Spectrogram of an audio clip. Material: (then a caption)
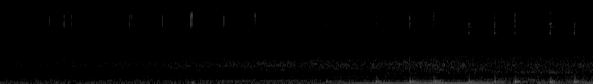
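Concrete. Long nails tap and scratch the outer wall and edge of a small, hollow grey concrete pen holder held on its side. About eighteen short, bright clicks come at an uneven pace, each dying away almost instantly. A faint scratchy texture and a steady low hum sit underneath.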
